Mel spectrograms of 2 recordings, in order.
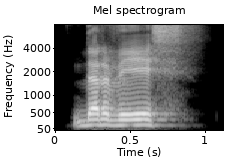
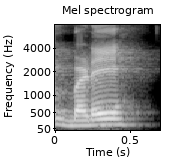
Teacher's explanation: میں فتح پڑھ رہا ہوں لیکن اس میں جو میلان ہے یا کی طرف وہ کم ہے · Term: امالہ صغریٰ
